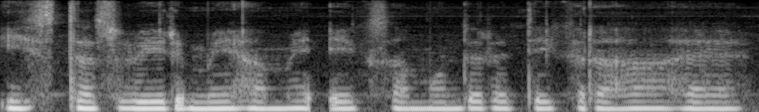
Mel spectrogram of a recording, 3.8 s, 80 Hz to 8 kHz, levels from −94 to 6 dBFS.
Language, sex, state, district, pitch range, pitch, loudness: Hindi, male, Assam, Kamrup Metropolitan, 175-185 Hz, 180 Hz, -16 LUFS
